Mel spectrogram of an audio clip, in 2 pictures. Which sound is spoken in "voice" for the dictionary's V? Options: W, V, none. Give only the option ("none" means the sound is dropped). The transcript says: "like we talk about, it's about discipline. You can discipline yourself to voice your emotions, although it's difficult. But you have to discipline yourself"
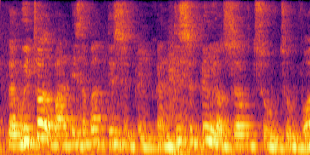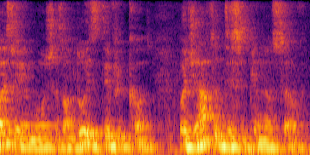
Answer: V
